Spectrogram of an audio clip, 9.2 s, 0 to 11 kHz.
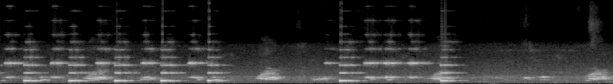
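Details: Minelab Vanquish 540 metal detector, 12-inch waterproof coil, air test with aluminium foil target: short, clear beeps repeating about every second as the foil passes the coil, normal target response.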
